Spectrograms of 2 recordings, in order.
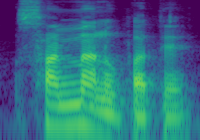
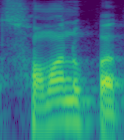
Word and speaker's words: সাম্যানুপাত: তিন নম্বর প্রকারভেদে অর্থাৎ সাম্যানুপাতে আবারো বলছি এটার উচ্চারণটা কিন্তু সাম্যানুপাত সমানুপাত নয় সমানুপাত এবং সাম্যানুপাত সম্পূর্ণ আলাদা জিনিস সাম্যানুপাত কাকে বলছে যে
